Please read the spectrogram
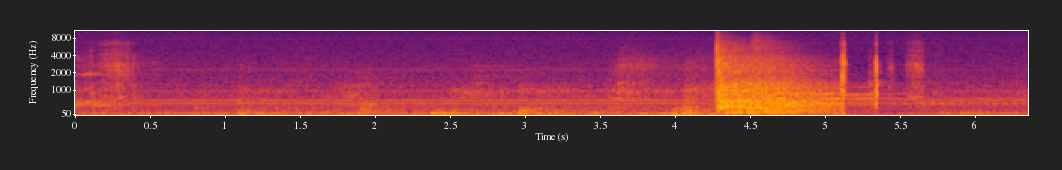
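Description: Barnett Quad 400 crossbow fired once about four seconds in: a single sharp, loud release that rings on in an echoing room, followed by two quick sharp clicks.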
